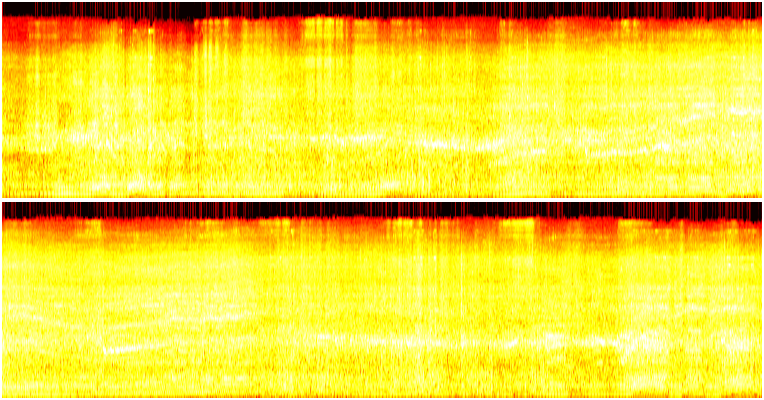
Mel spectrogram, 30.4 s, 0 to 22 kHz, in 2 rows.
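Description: Honda XL650V Transalp's V-twin engine running as the motorcycle is ridden along a rough dirt track, its note rising and falling with the throttle.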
